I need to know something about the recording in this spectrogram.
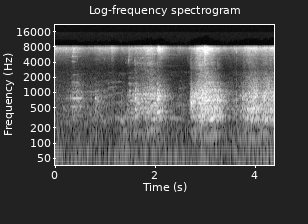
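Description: Bread maker's metal baking pan being taken out of the machine and handled: two short spells of handling noise, the second and louder one near the end.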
